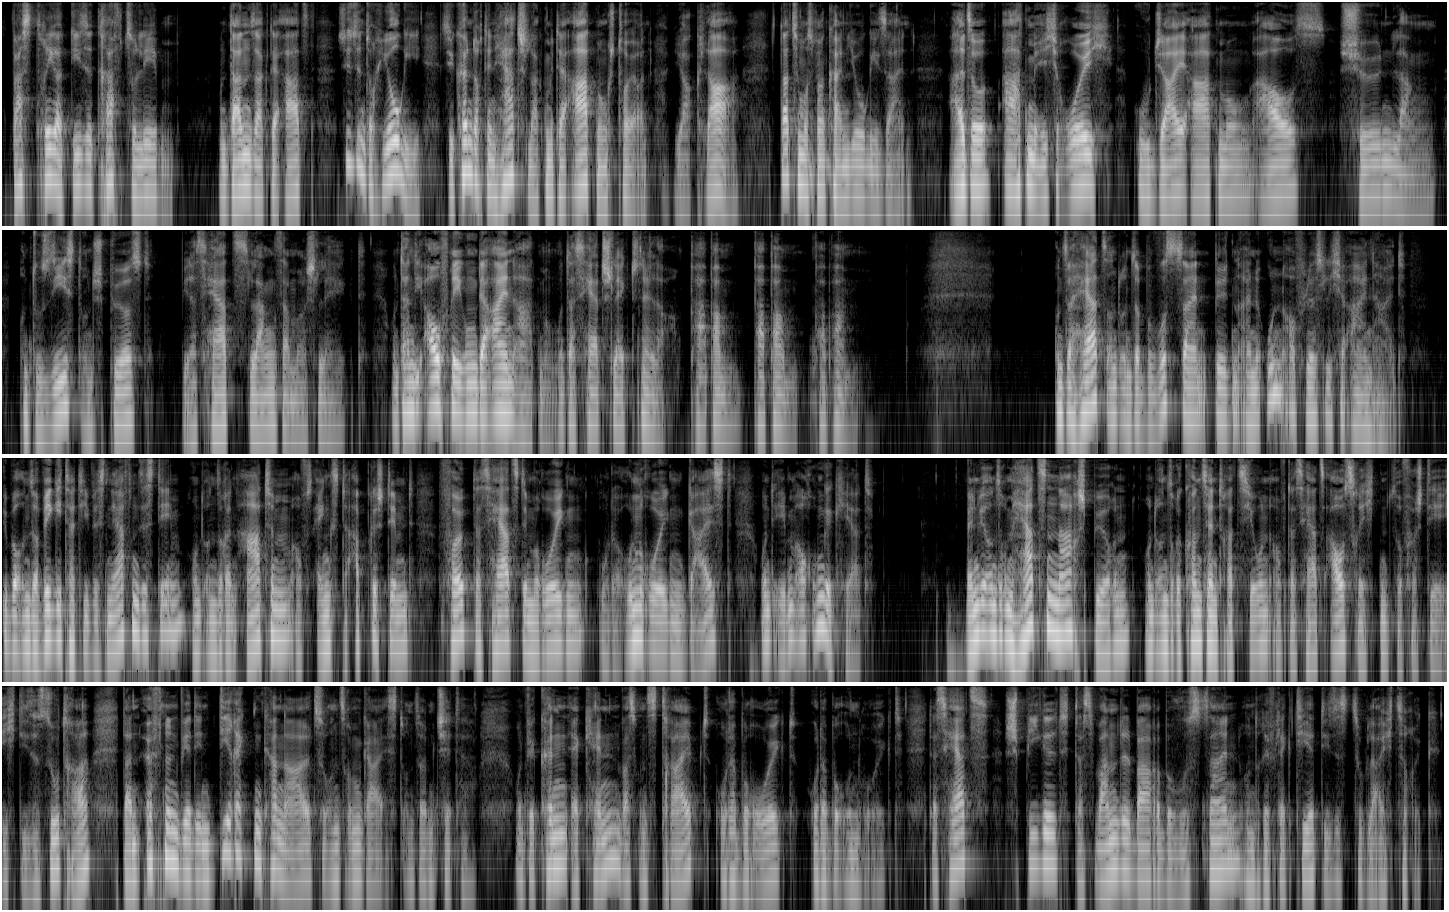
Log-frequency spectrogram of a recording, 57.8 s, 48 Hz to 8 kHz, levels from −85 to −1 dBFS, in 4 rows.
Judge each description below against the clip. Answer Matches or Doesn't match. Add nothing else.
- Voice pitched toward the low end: Matches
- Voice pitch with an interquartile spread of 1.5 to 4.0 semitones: Doesn't match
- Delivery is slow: Doesn't match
